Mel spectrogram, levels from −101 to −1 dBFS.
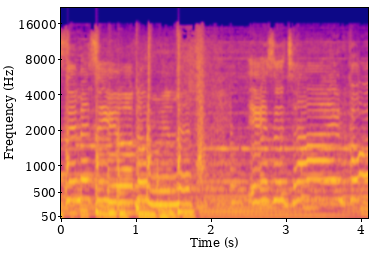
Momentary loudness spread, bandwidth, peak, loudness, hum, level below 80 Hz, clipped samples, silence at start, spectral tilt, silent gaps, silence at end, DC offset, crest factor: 6 LU; 17 kHz; 0 dBFS; -13 LUFS; none; -26 dBFS; under 0.1%; 0 s; -4 dB/octave; none; 0 s; under 0.1%; 14 dB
